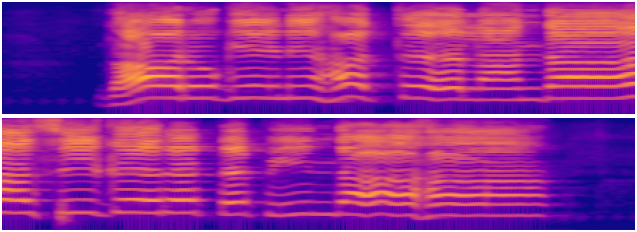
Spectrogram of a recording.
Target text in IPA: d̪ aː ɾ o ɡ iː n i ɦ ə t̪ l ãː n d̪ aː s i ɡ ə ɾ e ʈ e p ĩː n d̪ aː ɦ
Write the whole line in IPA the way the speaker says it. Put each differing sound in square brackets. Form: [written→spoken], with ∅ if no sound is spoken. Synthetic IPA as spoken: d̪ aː ɾ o ɡ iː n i ɦ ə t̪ l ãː n d̪ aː s i ɡ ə ɾ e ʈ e p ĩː n d̪ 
